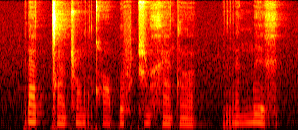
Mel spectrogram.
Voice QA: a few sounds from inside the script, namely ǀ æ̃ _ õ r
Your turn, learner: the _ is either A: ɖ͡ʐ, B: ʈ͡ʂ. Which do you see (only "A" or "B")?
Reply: B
